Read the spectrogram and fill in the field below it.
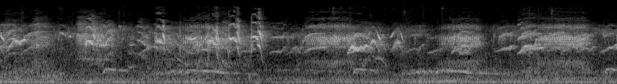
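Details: Cockatiel calls used to encourage breeding: crowded, continuous high chirping and squawky whistled notes from several birds, with slow gliding lower tones drifting underneath throughout.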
